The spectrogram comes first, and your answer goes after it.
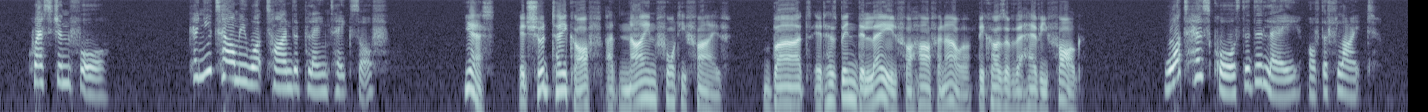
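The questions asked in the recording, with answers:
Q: What has caused the delay of the flight?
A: The heavy fog

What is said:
[解析] W: Can you tell me what time the plane takes off? M: Yes, it should take off at 9:45, but it has been delayed for half an hour because of the heavy fog. Q: What has caused the delay of the flight?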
